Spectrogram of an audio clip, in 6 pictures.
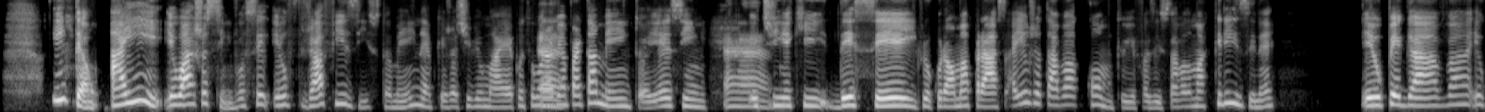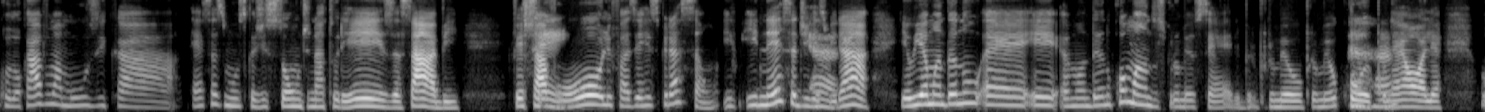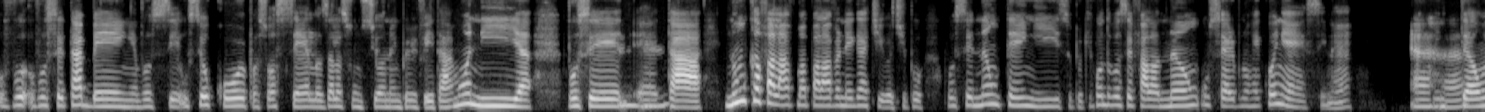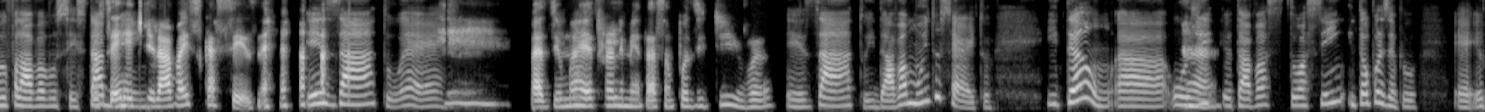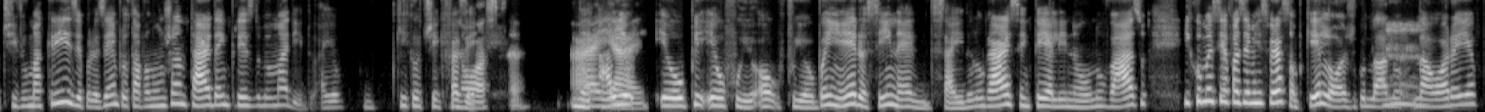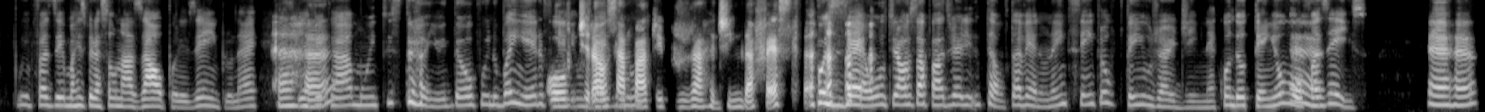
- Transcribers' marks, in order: laugh; laugh; tapping
- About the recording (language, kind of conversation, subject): Portuguese, podcast, Como a natureza pode ajudar você a lidar com a ansiedade?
